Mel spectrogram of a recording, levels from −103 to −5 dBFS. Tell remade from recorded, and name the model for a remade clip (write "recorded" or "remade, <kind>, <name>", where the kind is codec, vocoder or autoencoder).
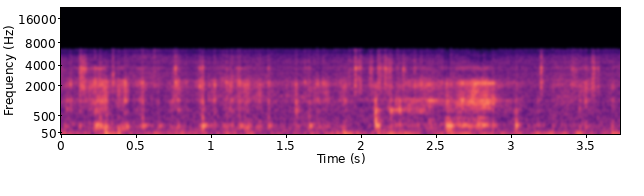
remade, autoencoder, DAC-VAE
